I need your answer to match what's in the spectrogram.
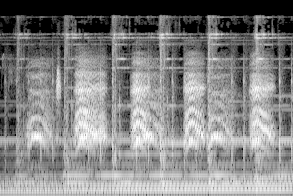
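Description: A magpie gives four harsh, raspy calls in an even rhythm, each loud and scratchy, over a steady low hum with no talking.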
